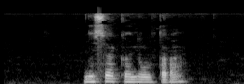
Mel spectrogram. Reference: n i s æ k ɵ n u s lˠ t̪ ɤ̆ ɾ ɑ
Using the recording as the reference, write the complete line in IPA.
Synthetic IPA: n i s æ k ɵ n u lˠ t̪ ɤ̆ ɾ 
